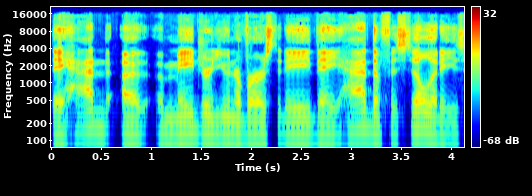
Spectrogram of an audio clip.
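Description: A speaker with an American accent and an unremarkable speaking voice. The pace is moderate. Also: man. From US Northeast, North Jersey. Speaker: business advisory CEO. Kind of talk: radio sports talk interview. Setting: radio show.

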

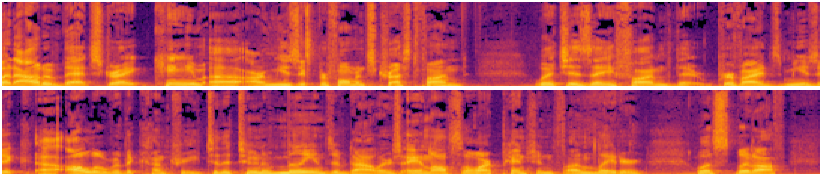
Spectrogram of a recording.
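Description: At a fairly quick pace, a man of medium pitch speaks with vocal fry and ordinary pitch variation. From US Midwest (Brazil, Indiana). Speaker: union president, trumpet player. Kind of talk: radio interview.

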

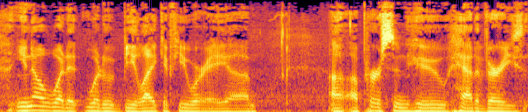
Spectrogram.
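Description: A man with an American accent speaks at a moderate pace in a flat, monotone delivery over noticeable background noise. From Detroit, Michigan. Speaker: church council representative. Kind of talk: casual radio interview.

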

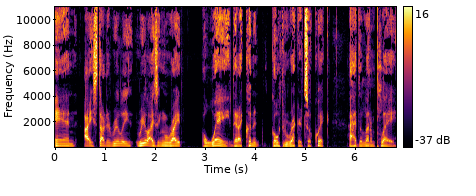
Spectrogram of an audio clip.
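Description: Speaking with a Chicago accent at a moderate pace, a man has a dark, mellow tone, medium pitch and fairly even intonation, in a dry, close sound with no echo. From Chicago, southeast side. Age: 50s. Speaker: DJ. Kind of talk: casual interview.

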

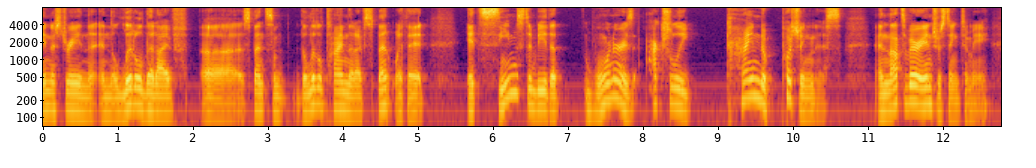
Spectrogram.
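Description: The speaker has an American accent and a moderate pace, on a very clean recording with a silent background. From US Midwest, Indiana. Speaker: podcast host and music web editor. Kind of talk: solo podcast monologue, listener questions. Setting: office. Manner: casual.

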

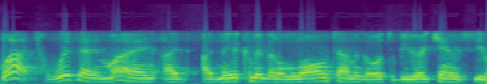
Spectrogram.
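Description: Using a normal speaking voice, a man of medium pitch talks at a fairly quick pace. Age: 60s. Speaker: former college baseball coach. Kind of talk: casual radio interview. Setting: phone call. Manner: jokey, chatty.

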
